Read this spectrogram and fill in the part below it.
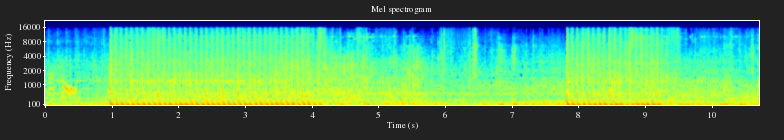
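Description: A heavy gun fires in a rapid, rattling burst.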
